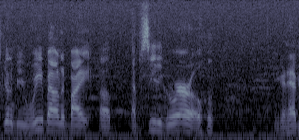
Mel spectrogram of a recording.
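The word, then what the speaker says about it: Abcde: It's spelled A-B-C-D-E, but you said that there's a way to pronounce that properly, right? Absidi Guerrero.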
